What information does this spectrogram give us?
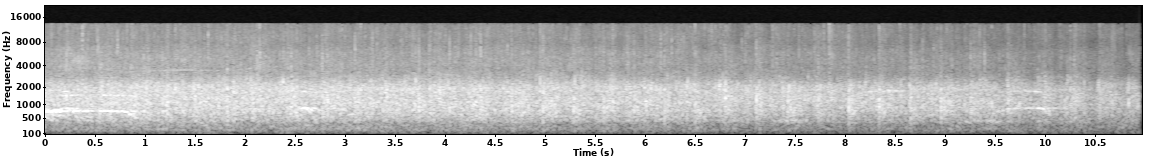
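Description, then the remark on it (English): An audience applauds interim pastor Chris Lazo, a dense crackle of many hands clapping at an even loudness for about eleven seconds, thinning only slightly toward the end. “You should applaud now.”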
